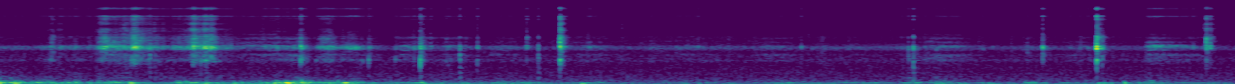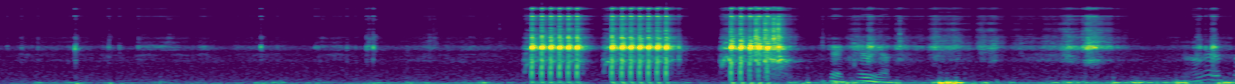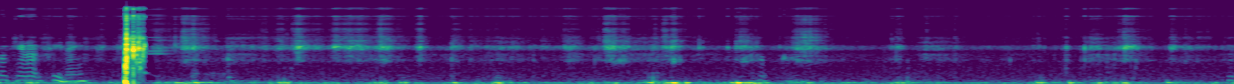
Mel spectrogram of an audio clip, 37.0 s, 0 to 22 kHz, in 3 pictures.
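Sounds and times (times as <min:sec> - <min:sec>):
airsoft gun full-auto bursts: 0:17.6 - 0:20.3.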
